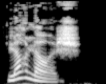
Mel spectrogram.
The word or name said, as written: horloge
